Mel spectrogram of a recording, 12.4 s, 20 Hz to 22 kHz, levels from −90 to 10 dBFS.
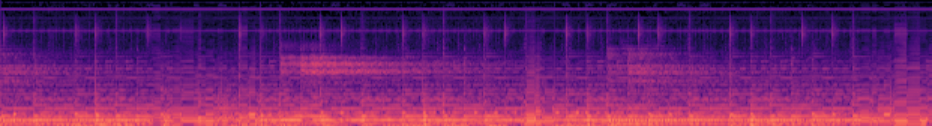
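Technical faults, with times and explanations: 2.05–3.47 s, 6.93–7.37 s and 11.47–12.43 s: robotic sound from repeated short buffers. New audio was likely arriving too seldom, so the playback path kept refilling the gap by looping a fragment of about 10 ms, with most of the stretch made of these repeats instead of fresh audio. Looping at that interval stamps a fixed 100 Hz buzz onto the sound, giving a rigid, metallic tone that tracks the original only loosely.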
